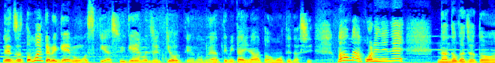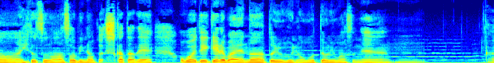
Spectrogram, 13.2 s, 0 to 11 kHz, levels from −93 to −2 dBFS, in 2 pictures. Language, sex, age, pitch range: Japanese, female, 20-39, 185-310 Hz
